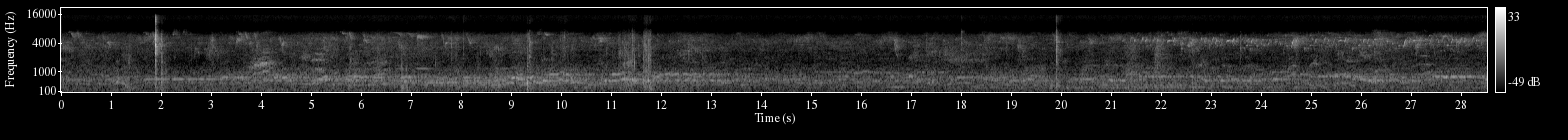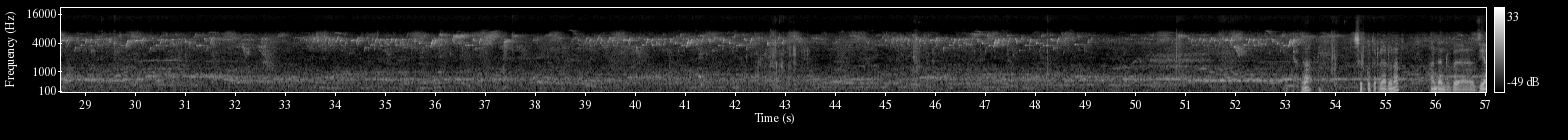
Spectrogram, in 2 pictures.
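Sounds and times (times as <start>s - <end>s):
small birds chirping: 0.0s - 57.0s
clicks from bicycle work: 1.8s - 2.1s.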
